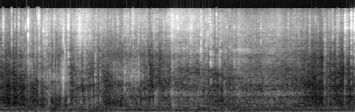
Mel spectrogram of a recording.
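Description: A loose heap of small, dry pink soap shavings on a dark table is pressed and squeezed by fingertips with long blue nails, crushing the flakes. The result is a steady, dense crinkling crunch made of many quick, bright crackles that continue throughout, with a few sharper snaps near the start and end and almost no low end.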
